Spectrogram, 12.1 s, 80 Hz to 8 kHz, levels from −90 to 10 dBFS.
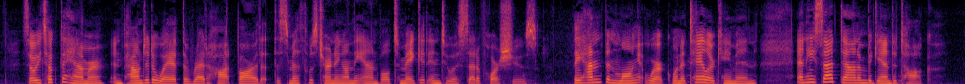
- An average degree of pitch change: Yes, average, 3.5 semitones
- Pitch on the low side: No, high, 205 Hz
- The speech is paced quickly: Yes, fast, 240 wpm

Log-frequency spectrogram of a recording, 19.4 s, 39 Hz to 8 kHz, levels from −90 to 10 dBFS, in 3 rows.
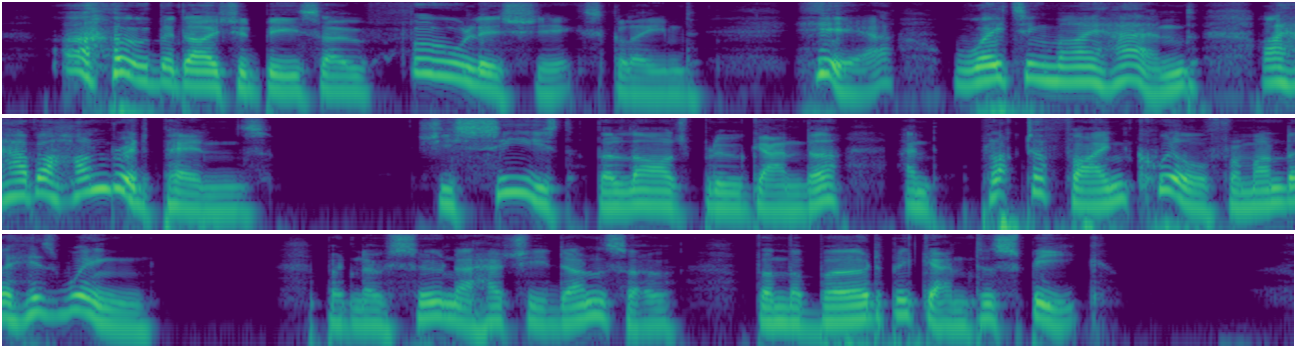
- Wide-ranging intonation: Yes, wide, 7.7 semitones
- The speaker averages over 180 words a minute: No, average, 140 wpm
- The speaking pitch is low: Yes, low, 130 Hz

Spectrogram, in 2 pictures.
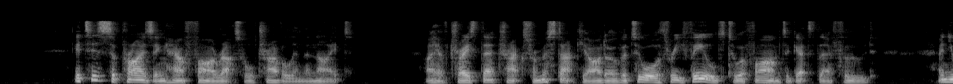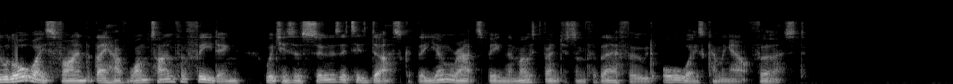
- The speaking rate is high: Yes, fast, 210 wpm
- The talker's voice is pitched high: No, very low, 90 Hz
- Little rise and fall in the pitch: No, average, 3.8 semitones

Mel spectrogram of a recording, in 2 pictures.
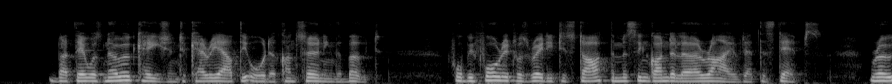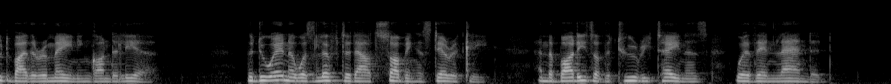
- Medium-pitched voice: Yes, medium, 150 Hz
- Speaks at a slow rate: No, average, 165 wpm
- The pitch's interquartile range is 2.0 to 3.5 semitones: Yes, average, 2.8 semitones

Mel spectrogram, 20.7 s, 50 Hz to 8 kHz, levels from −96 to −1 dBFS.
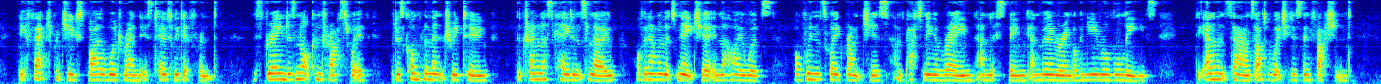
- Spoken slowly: No, average, 160 wpm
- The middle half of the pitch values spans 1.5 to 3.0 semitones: Yes, narrow, 2.6 semitones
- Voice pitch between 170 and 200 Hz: Yes, high, 190 Hz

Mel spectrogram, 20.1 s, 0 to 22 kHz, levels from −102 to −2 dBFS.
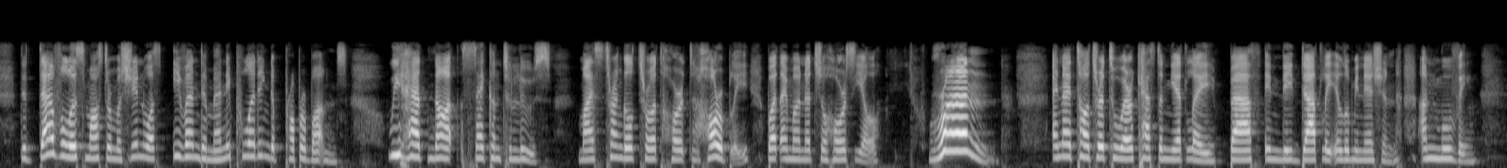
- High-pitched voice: Yes, high, 240 Hz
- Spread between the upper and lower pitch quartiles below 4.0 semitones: Yes, average, 3.4 semitones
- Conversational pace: No, slow, 130 wpm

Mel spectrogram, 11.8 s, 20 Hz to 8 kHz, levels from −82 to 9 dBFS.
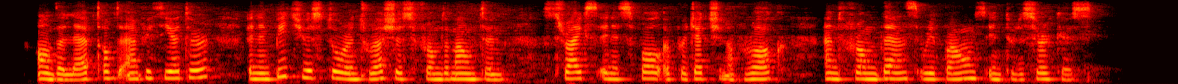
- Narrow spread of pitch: Yes, narrow, 1.8 semitones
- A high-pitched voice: Yes, high, 210 Hz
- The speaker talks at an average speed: Yes, average, 150 wpm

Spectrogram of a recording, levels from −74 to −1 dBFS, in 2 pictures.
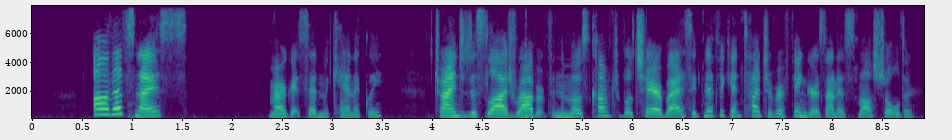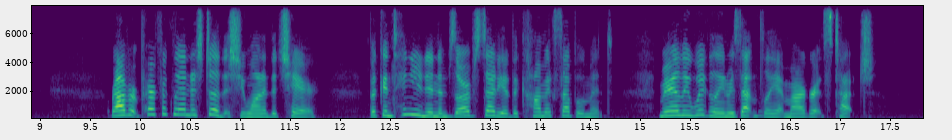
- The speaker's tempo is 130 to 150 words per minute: No, average, 165 wpm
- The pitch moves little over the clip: No, average, 4.5 semitones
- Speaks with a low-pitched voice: No, very high, 255 Hz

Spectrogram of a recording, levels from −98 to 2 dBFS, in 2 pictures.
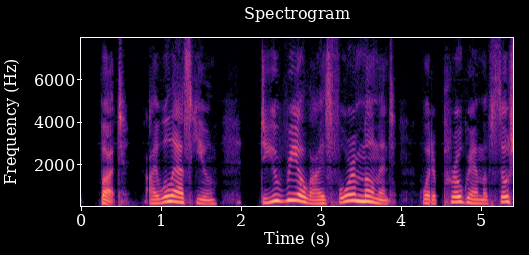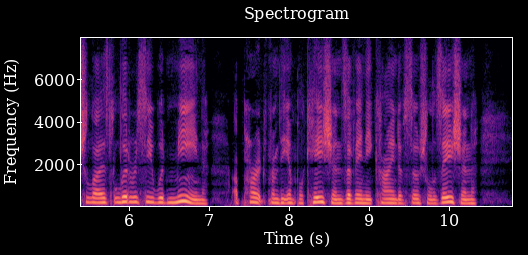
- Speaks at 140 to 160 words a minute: Yes, average, 155 wpm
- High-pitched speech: Yes, high, 200 Hz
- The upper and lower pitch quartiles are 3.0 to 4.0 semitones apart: No, average, 4.8 semitones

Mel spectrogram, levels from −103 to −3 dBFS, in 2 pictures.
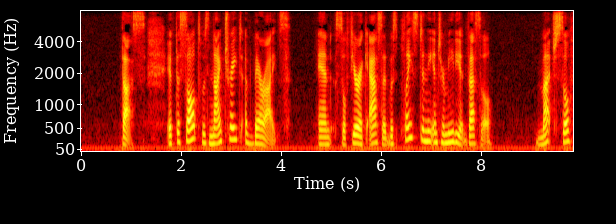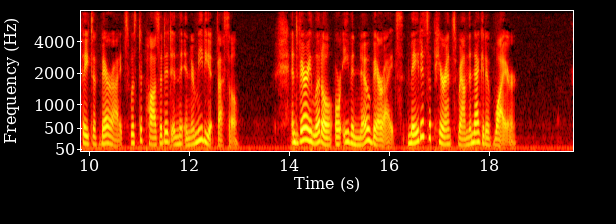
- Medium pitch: Yes, medium, 175 Hz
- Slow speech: Yes, slow, 130 wpm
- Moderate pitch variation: Yes, average, 4.8 semitones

